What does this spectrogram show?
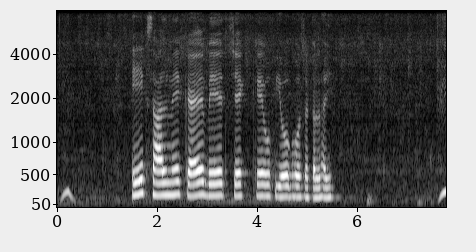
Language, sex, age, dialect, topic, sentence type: Magahi, male, 18-24, Western, banking, statement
